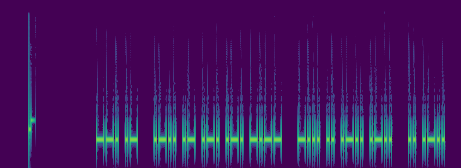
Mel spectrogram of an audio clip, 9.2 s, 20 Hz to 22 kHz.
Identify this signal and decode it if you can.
Morse code, heard as a keyed tone, about 25 wpm, 700 Hz. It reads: GA LARRY BILL IL
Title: K1USN SST QSO Practice - 25wpm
